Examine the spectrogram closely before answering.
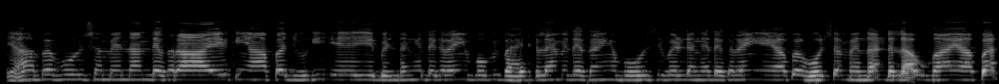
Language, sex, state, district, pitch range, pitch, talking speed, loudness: Hindi, female, Chhattisgarh, Rajnandgaon, 210-220 Hz, 215 Hz, 250 wpm, -34 LUFS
